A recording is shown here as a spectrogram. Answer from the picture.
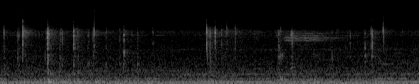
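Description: Computer keyboard being typed on: about ten irregular key clicks over a steady low hum.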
